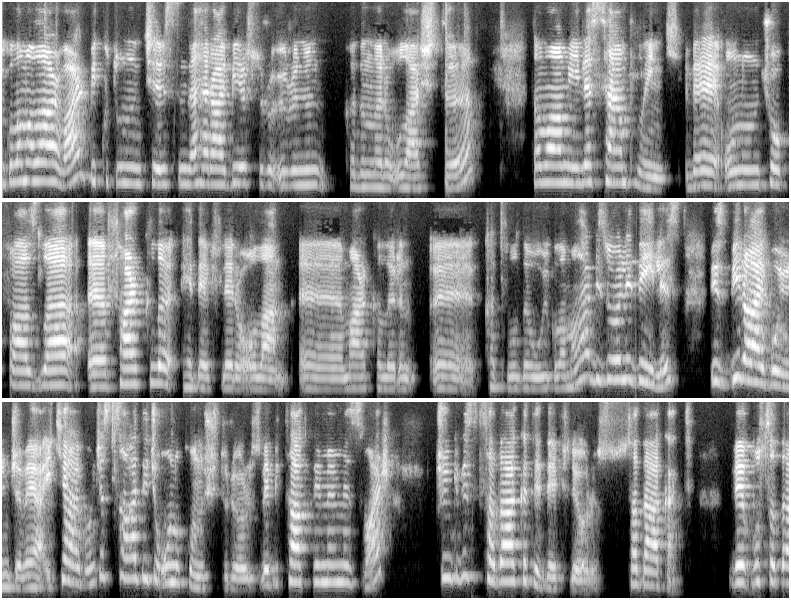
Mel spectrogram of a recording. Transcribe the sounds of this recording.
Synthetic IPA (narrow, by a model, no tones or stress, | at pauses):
ujɡulˠamalˠaɾvaɾbikʰut̪ʰununit͡ʃʰe̞ɾisind̪ɛɦɛɾalʲbiɾsyɾyʔyɾynynkʰad̪ɯnlˠaɾɯulˠaʃt̪ʰɯː | t̪ʰamaːmɯjlʲɛsæmplʲiɲcvɛo̞nunt͡ʃʰo̞kfazlˠaɯːfaɾkʰlˠɯhe̞d̪ɛflʲe̞ɾio̞lˠanɯːmaɾkʰalˠaɾɯnɯːkʰat̪ʰɯlˠd̪ɯːujɡulˠamalˠaɾbizø̞jlʲɛd̪e̞jilʲiz̥b̥izbiɾajbo̞jund͡ʒave̞ja̰ːʔicʰiajbo̞jund͡ʒasaːd̪e̞d͡ʒɛo̞nukʰo̞nuʃt̪ʰuɾujo̞ɾuzvɛbit̪ʰakvimimizvaɾ̥ | t͡ʃʰyɲcybizsad̪aːkat̪he̞d̪ɛflʲijo̞̰ɾṵz̥sad̪aːkʰat̪ | vɛbusa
